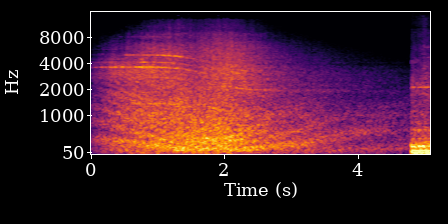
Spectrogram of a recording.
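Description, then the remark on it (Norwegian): A steady, broad roar of aircraft engine noise inside a Boeing 747 cargo plane that has come up from Liège and will continue to Tel Aviv, swelling over the first two seconds, slowly easing, then jumping back up abruptly near the end. No one speaks. “Ja, Nå står vi inne i Kall sin 747, eh, som kommer opp fra Liège.”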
